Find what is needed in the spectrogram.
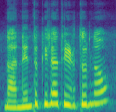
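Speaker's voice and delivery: high, fast, provoking accusation; quick, high and picky, spoiling for a fight; picking a quarrel. A narrator's reading. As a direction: snap it out to start a fight on purpose. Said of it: "తగాదా కావాలని కల్పించుకుంటూ".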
